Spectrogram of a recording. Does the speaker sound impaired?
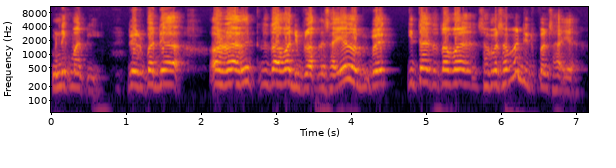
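Yes: cerebral palsy; speaking is difficult.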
